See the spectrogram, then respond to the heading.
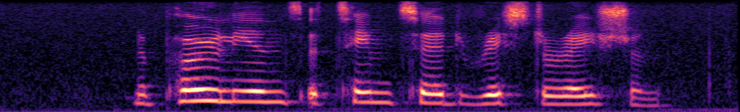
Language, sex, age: English, female, 20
